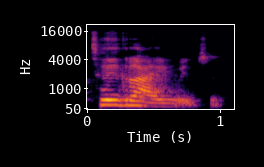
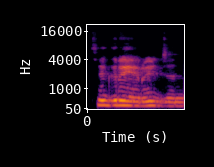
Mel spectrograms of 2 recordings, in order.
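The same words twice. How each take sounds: First: Tigray ends with an 'eye' sound. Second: Tigray ends with an 'ay' sound. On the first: The speaker calls it right. "A I at the end represents I" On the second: The speaker calls it wrong. "that doesn't sound like my country"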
